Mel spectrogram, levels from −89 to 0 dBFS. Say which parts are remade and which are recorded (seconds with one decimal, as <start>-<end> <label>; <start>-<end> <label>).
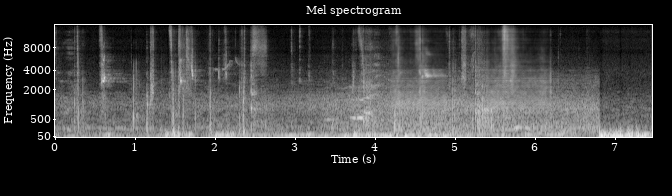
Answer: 0.0-4.2 recorded; 4.2-4.9 remade; 4.9-5.4 recorded; 5.4-6.2 remade; 6.2-7.5 recorded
